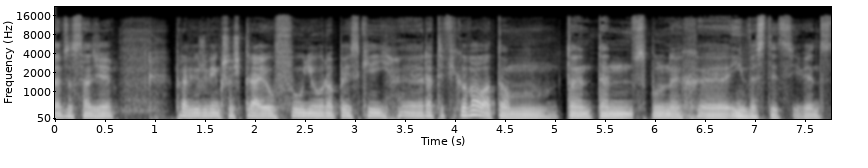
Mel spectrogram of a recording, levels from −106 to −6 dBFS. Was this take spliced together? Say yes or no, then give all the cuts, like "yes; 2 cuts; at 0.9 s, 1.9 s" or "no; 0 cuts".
yes; 2 cuts; at 4.4 s, 5.8 s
